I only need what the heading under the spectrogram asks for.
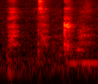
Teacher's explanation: p and t and c so these sounds are voiceless ptk put your hand on your throat feel ptk no voicing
